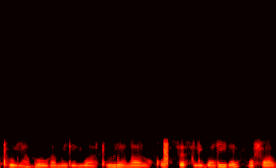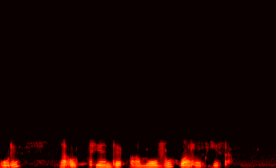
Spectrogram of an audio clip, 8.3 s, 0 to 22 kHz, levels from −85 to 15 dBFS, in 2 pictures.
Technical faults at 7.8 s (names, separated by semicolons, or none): Codec 2 vocoder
